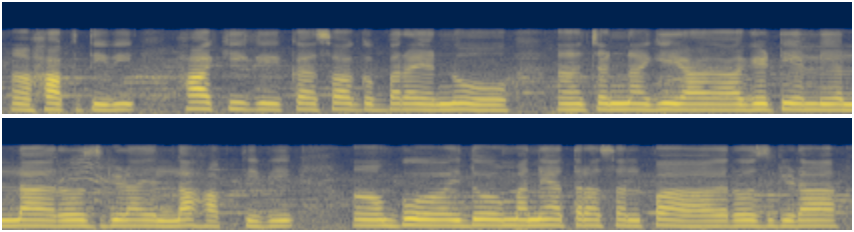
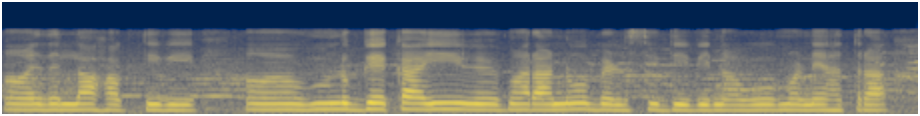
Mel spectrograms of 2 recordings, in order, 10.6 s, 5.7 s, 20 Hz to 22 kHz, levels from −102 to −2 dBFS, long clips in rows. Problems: background sounds at intervals, background conversations at intervals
